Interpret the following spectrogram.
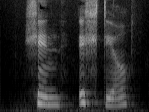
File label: "xin-ixtiil", thirty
